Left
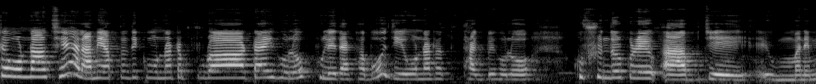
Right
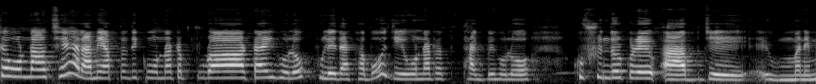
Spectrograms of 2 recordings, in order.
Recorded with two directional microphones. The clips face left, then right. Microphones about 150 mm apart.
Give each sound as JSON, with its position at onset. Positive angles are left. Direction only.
{"t": 0.0, "sound": "a woman's voice", "side_deg": -45}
